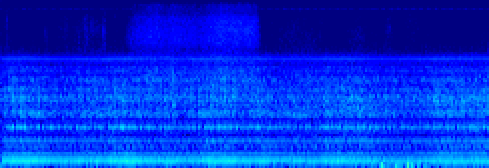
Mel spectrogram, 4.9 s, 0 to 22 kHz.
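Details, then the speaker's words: Scharnberg Strauss radiogram on external antenna, about 200 volts: steady hiss with low hum under it, no station coming through, only hash; RF present but oscillator suspected not running. "Sounds like we've got RF, but uh but we've got no stations. We may not have an oscillator running."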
